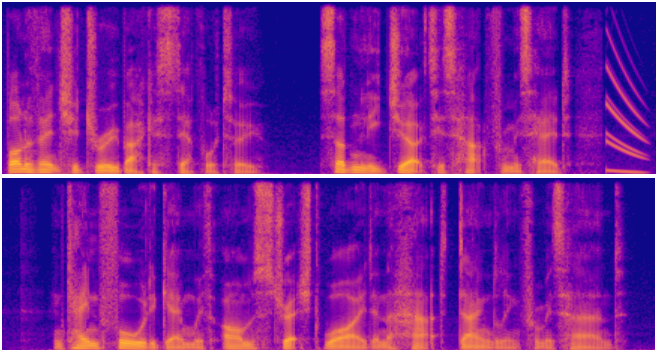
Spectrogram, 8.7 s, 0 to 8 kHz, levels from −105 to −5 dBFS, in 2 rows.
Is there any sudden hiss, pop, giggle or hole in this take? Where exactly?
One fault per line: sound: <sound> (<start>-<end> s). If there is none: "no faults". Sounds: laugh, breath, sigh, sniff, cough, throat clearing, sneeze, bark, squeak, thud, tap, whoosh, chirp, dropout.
sound: chirp (4.0-4.3 s)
